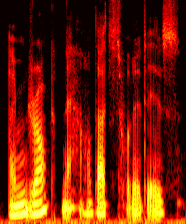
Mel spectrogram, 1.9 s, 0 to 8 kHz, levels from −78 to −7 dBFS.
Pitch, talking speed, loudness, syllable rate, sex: 155 Hz, 225 wpm, -21 LUFS, 4.4 syllables/s, female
